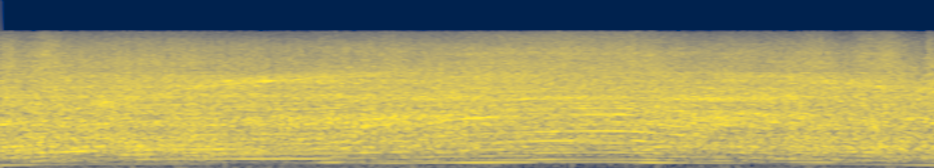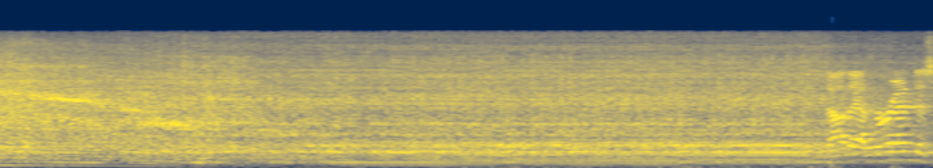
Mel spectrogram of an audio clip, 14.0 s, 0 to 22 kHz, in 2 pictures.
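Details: 2002 Aprilia SR50 DiTech two-stroke on a lift table, fuel pressure test for wide-open-throttle power loss above ~30 mph (pressure 7.5 to 5 bar); revs climb to full throttle, hold, drop back with rattle from the table, never cuts out.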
